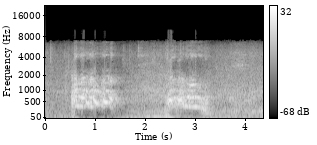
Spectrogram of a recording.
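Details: Great Dane and American Staffordshire terrier playing together: two rough, drawn-out growling barks, each about a second long, one after the other, then quiet.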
